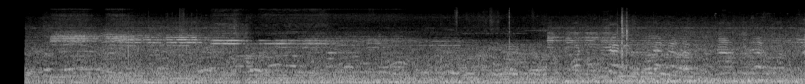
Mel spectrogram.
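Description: Many people talking at once, no single voice clear, over a steady low engine rumble.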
